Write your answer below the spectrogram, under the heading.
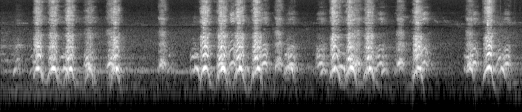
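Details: Multiple dogs in an animal shelter bark in rapid clusters of four to six sharp barks separated by brief pauses, the voices overlapping.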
